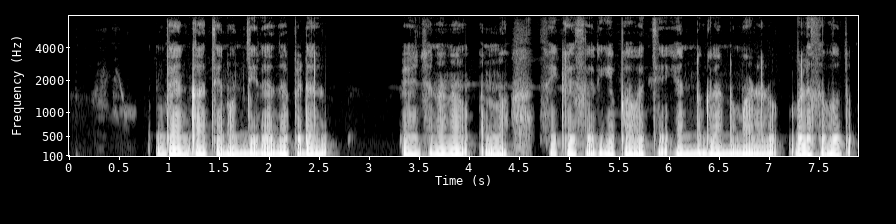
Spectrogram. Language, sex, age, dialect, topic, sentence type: Kannada, male, 36-40, Coastal/Dakshin, banking, statement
